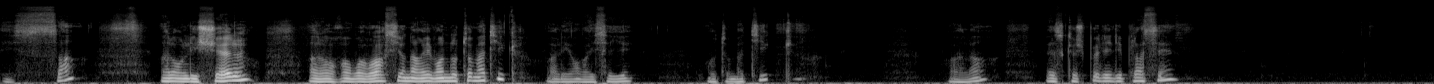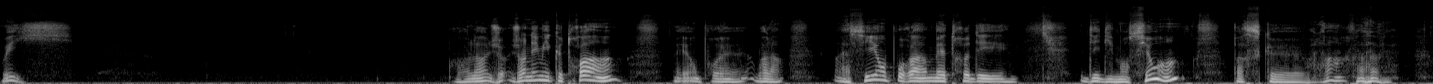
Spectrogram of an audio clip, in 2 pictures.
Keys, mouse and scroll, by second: 0.4 click, 5.5 click, 6.1 click, 6.9-9.3 drag, 9.3-12.0 scroll up 1, 12.6 click, 13.7-15.6 drag, 16.4-18.7 drag, 20.8-22.4 drag, 22.4-23.6 scroll up 1, 24.4-25.0 scroll up 1.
